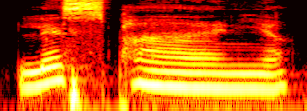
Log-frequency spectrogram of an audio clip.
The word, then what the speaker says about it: Espagne: L'Espagne, l'Espagne. وقتی حرف ژ و ان کنار هم قرار میگیرن چه تلفظی داریم؟ l'Espagne، صدای نیه.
